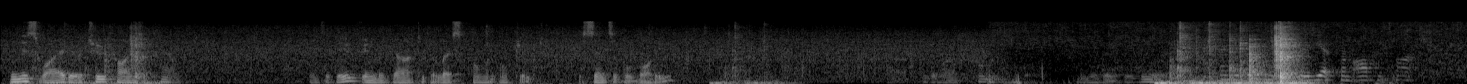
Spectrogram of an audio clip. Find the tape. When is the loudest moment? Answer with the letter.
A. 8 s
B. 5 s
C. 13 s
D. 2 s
C.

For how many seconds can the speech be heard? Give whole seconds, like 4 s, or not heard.
11 s.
